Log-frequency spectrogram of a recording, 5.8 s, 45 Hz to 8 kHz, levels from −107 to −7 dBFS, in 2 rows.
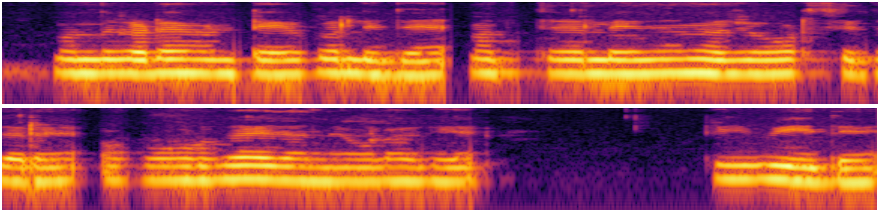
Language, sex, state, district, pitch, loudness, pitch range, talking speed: Kannada, female, Karnataka, Bijapur, 210 Hz, -16 LUFS, 200-215 Hz, 135 wpm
